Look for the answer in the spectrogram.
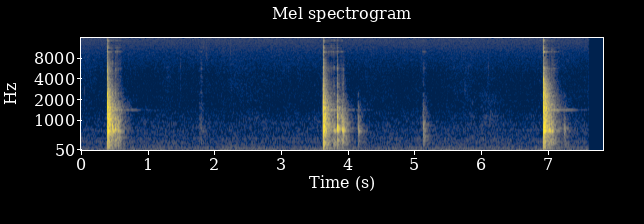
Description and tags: setting down glass cup
cup, down, glass, setting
